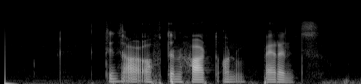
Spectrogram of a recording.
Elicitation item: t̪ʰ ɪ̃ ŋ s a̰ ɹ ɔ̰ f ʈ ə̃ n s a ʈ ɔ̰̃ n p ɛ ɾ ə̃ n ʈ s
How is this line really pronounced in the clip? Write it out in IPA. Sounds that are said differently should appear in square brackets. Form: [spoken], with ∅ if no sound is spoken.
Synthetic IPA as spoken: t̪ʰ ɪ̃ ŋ s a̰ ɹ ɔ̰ f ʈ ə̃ n [h] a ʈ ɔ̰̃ n p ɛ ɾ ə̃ n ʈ s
